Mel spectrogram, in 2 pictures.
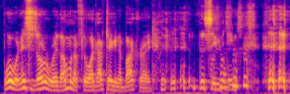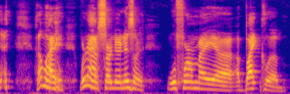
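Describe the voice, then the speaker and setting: An older man with a lively, folksy, joking manner, chatting and commentating casually. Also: high-pitched, moderate pace.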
